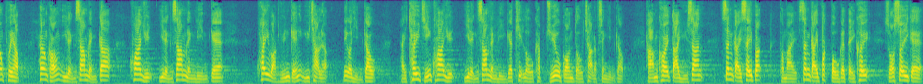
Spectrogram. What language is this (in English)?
Cantonese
